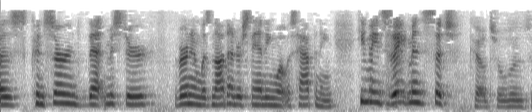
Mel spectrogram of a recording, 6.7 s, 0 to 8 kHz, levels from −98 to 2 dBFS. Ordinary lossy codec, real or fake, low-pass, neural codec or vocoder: MP3, 24 kbps; fake; 7.2 kHz; codec, 16 kHz, about 1 kbps, DyCAST, with the encoder's durations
